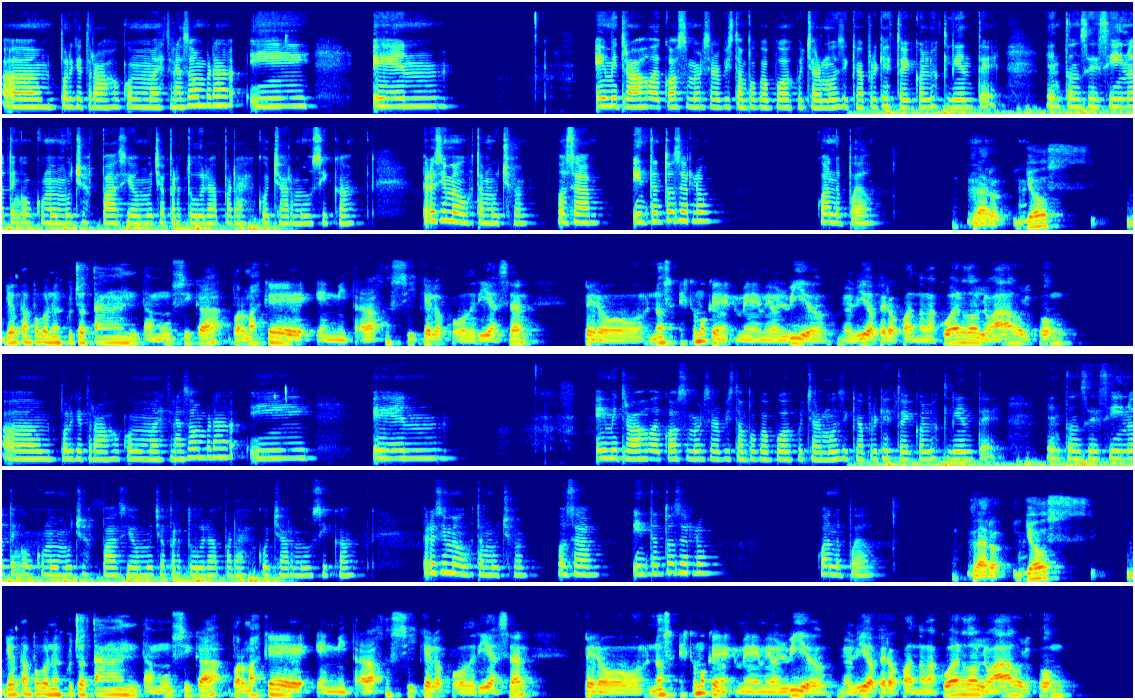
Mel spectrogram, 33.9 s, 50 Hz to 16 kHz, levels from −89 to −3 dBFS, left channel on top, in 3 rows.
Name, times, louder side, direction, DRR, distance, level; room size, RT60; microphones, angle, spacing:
voice 1, 0.0-3.4 3.7-4.5 5.9-16.6 16.9-17.3 17.6-18.4 19.5-20.0 21.0-21.6, left 4 dB, 55° left, 0.8 m, -37 dB
sound 1, 8.5-14.1, right 1 dB, 85° right, 6.2 m, -39 dB
voice 2, 21.0-22.0 22.6-27.9 28.5-33.2, right 2 dB, 20° right, 0.6 m, -28 dB
18.5 x 11.5 x 2.8 m
head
